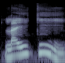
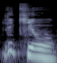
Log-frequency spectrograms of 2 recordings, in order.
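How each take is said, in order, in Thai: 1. ชื่อนี้อ่านว่า 'Laiki' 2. ชื่อนี้อ่านว่า 'Likiu' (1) "บางเว็บก็บอกว่าไลกี้" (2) "บางคนก็บอกว่าลิคิว"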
